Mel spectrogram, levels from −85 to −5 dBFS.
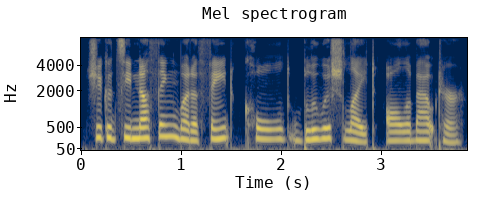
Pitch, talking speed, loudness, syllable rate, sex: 215 Hz, 200 wpm, -21 LUFS, 4.1 syllables/s, female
